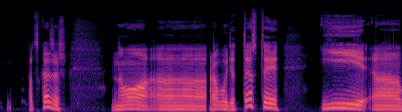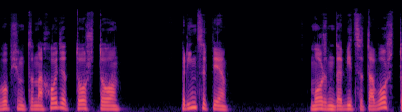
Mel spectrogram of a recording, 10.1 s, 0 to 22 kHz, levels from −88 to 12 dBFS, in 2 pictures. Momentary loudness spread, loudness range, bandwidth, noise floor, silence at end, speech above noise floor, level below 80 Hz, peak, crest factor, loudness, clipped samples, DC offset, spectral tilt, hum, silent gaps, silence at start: 7 LU; 4 LU; 14 kHz; -77 dBFS; 0 s; 52 dB; -64 dBFS; -10 dBFS; 16 dB; -25 LUFS; under 0.1%; under 0.1%; -6 dB/octave; none; none; 0.35 s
